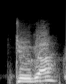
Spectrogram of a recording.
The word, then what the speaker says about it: Dugas: By the way, am I pronouncing Graham's last name correctly, Dugas? – I don't pronounce the S, just Duga? – Duga. – Duga. – He said it's like the painter Degas, but without the E.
